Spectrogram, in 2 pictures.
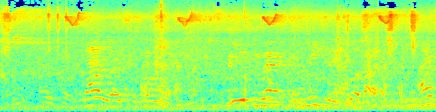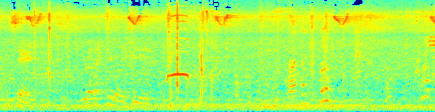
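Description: A baby monkey squeaks and whimpers softly.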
